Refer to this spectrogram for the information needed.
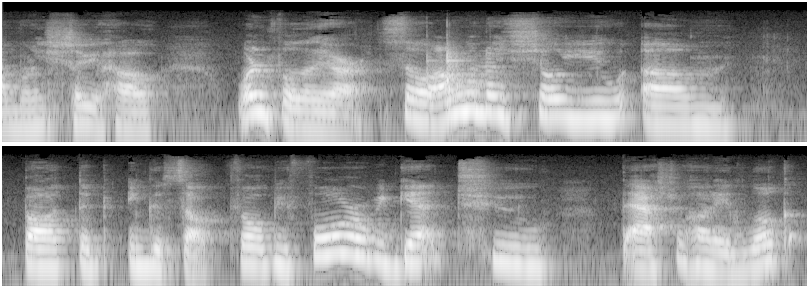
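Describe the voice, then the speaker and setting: A woman's voice: medium pitch, warm tone. Enthusiastic woman with a slight cold. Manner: enthusiastic, gushing, chatty with restarts. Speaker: art supply reviewer. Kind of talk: casual product demo. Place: small indoor room at home.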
